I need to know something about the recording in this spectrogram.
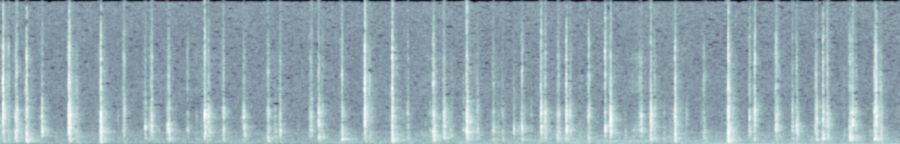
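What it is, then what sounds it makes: Plastic mechanical keyboard being typed on. Fingertips type fast on a full-size black mechanical gaming keyboard with plastic keycaps and a hollow body. Dozens of sharp, bright plastic clicks land in a quick, uneven rhythm. Each one cuts off almost instantly over a quiet background.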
